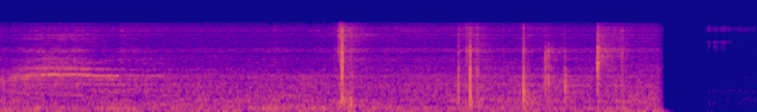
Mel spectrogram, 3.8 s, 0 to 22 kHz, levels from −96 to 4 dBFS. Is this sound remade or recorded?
remade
